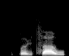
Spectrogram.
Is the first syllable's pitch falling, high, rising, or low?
rising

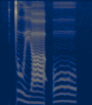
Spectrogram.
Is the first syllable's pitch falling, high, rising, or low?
falling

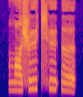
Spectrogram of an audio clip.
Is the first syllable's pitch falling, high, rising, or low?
low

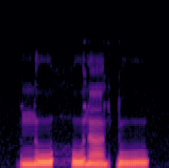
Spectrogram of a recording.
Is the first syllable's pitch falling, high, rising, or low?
low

